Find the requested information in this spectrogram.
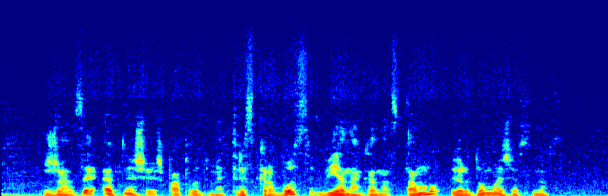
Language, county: Lithuanian, Vilnius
